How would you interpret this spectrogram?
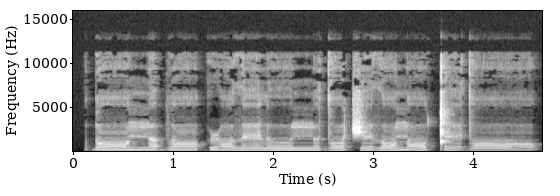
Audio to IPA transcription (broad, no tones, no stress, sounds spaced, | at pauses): ɗ ɔː nː ʌ b l ɔː k ɹ ɔ ð ɘː l ʊː nː ʊ d ɔ t͡ʃ ɘː ð ɔ n ɔː ǃ ɘː d ɔː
